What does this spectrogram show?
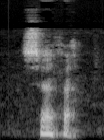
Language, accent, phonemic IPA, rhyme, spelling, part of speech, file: English, Southern England, /ˈsɜː(ɹ)fə(ɹ)/, -ɜː(ɹ)fə(ɹ), surfer, noun, LL-Q1860 (eng)-surfer.wav
- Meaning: 1. A person who rides a surfboard 2. A person who surfs the Internet 3. A duck, the surf scoter (Melanitta perspicillata)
